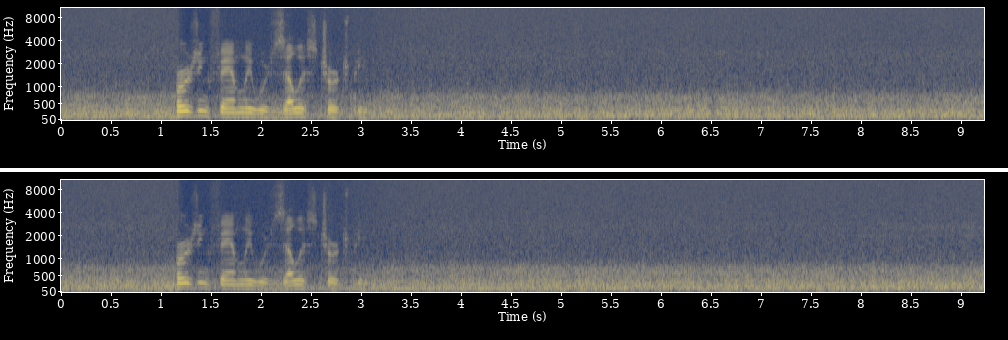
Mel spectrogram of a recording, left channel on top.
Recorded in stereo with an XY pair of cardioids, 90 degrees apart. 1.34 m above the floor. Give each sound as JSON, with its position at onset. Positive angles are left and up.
{"t": 1.1, "sound": "a man speaking", "azimuth_deg": 30}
